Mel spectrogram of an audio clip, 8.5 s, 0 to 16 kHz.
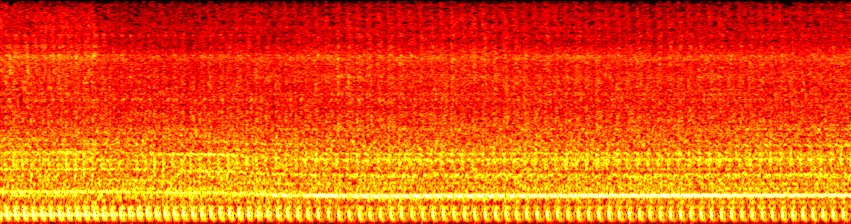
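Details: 1969 John Deere 140 H1 garden tractor, cold start after fitting a brand-new carburetor, oil somewhat black: even steady putter at idle with no misses, knocks or hunting; runs well, quiet and smooth.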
